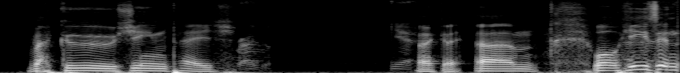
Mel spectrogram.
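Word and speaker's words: Regé-Jean Page: I've not seen Bridgerton, but how do you pronounce this actor's name? Rege-Jean Page.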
